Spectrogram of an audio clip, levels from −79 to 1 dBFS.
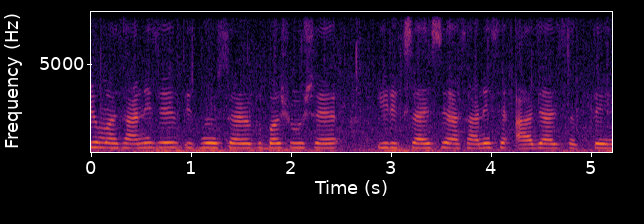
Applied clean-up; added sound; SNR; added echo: none; Thunder / Rain; 9 dB; none.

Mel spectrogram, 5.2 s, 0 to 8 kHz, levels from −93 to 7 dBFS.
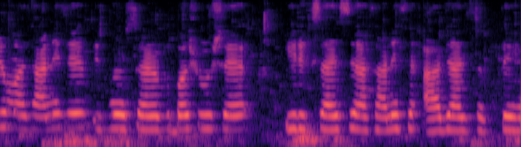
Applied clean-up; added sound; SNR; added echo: classical method log-MMSE.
